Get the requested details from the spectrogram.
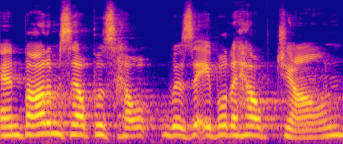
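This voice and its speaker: Audible room echo carries a woman's bright, sharp voice. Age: 60s. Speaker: charity president. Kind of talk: church service talk. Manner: halting.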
